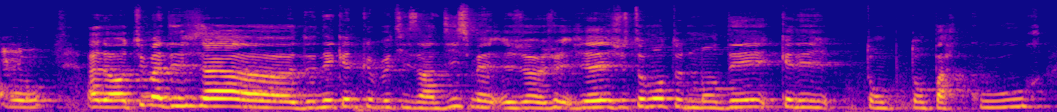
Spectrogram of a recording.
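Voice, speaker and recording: A woman's voice: mid-range voice, fairly even intonation, unhurried, echoey room, slight background noise. A woman hosting a podcast, enthusiastic and chatty, with plenty of fillers. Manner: enthusiastic, warm reactions and fillers. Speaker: podcast host.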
